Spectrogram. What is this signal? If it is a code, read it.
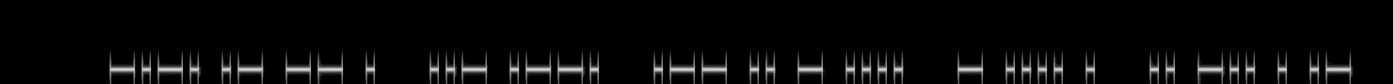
Morse code, heard as a keyed tone, about 15 wpm, 700 Hz. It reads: CAME UP WITH THE IDEA
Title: Sets of 5 Words Encore2 15wpm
